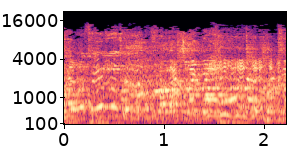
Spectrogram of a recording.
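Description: People's voices chattering, with faint music underneath.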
